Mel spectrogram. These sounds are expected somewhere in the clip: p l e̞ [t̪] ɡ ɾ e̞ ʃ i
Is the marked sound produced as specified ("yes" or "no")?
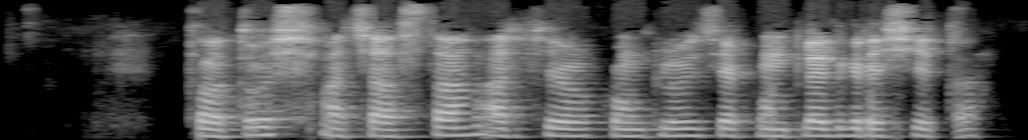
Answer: yes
